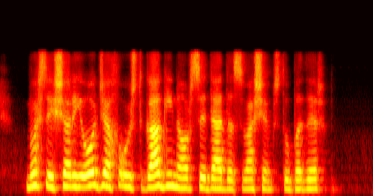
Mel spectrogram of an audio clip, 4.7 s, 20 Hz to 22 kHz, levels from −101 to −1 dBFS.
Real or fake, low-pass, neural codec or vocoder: fake; 7.2 kHz; codec, 16 kHz, 0.3 kbps, FocalCodec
